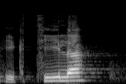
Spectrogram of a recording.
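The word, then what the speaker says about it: Хиктиля (הִקְטִילָה): Хиктальти, хиктальта, хиктальт, хиктиль, хиктиля. Вот особенно на это ударение. Третье лицо, женский род, единственное число. Хиктиля. Ударение у нас сохраняется здесь на втором слоге.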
